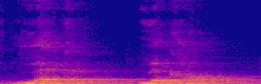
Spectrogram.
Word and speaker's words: Lech Lecha: Lech Lecha. And let me spell that word for you.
